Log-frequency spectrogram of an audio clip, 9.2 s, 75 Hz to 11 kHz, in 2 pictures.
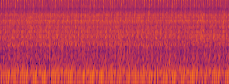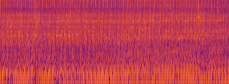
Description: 1976 XLCH Ironhead starts and idles fine but misfiring a lot when ridden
